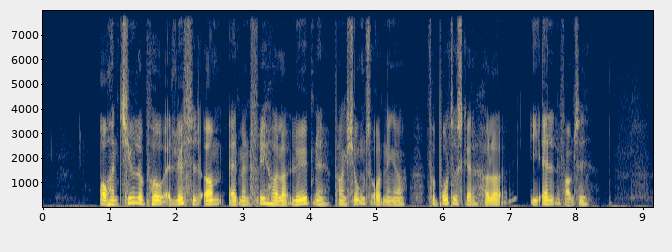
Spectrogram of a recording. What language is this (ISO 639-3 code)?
dan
